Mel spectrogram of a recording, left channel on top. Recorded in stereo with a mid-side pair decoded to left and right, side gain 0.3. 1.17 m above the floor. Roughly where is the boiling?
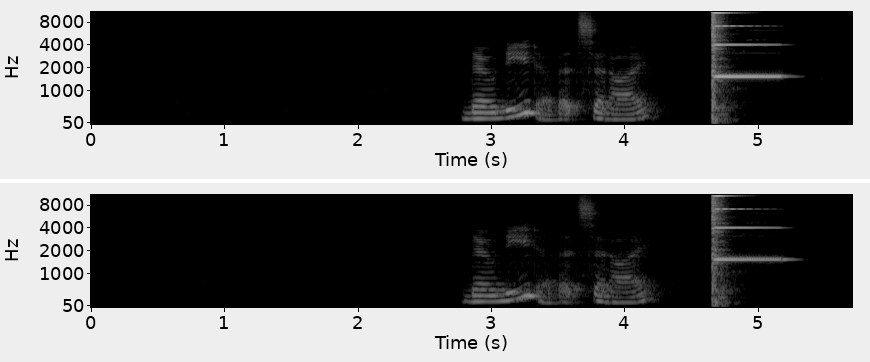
I don't hear boiling.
